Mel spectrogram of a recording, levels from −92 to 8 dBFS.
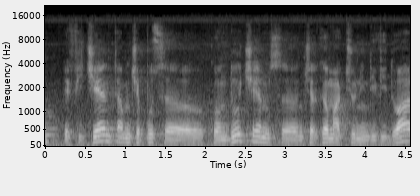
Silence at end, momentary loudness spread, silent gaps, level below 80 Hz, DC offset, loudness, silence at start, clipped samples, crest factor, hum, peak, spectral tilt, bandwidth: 0 s; 6 LU; none; -44 dBFS; under 0.1%; -24 LUFS; 0 s; under 0.1%; 16 dB; none; -6 dBFS; -5.5 dB/octave; 16.5 kHz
